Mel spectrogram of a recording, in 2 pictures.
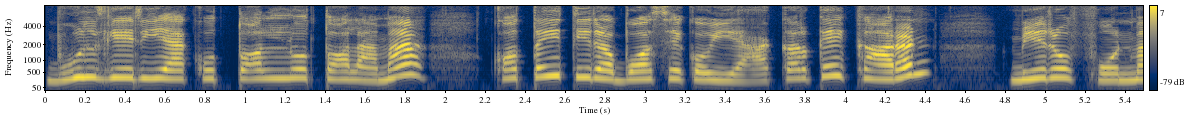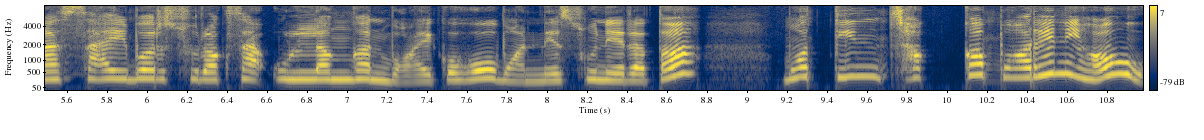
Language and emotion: Nepali, surprised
